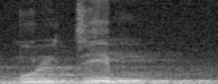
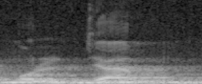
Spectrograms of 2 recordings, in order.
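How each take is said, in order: First: The vowel after the j is i. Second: The vowel after the j is a. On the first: "dan boleh dibaca kasrah jimnya" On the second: "dibaca fathah huruf jimnya"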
